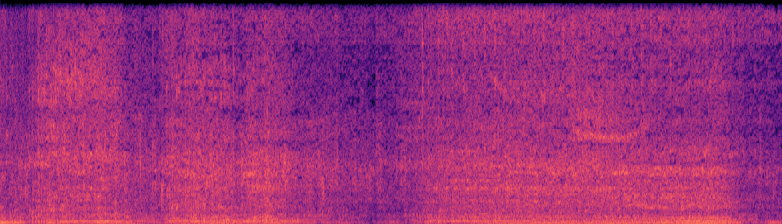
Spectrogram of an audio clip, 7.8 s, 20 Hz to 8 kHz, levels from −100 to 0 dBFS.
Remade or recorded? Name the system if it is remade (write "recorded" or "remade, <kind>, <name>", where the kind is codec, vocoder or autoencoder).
remade, vocoder, Vocos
